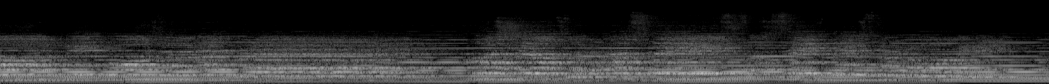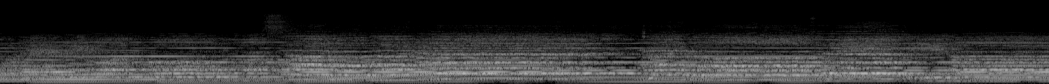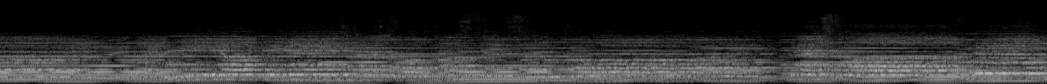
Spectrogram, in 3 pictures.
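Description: Church choir singing in parts with organ accompaniment, the organ holding sustained bass notes under the voices.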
